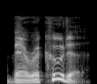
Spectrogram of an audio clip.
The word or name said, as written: barracuda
